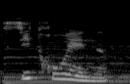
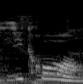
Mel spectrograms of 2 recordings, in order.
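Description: First: The o and e are sounded as separate vowels. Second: The ending merges into one nasal vowel sound. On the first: The speaker calls it right. "分解来读" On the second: The speaker calls it wrong. "我们不能把它读成Citroën啊"

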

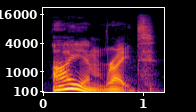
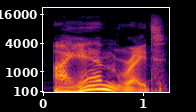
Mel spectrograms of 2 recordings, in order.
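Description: First: The stress is on the word I. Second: The stress is on the word am. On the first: "第一种哒哒哒I am right" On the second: "第二种哒哒哒I am right"

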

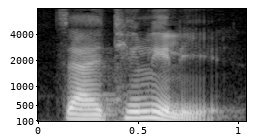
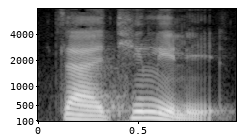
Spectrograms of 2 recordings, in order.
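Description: Both takes have the same delivery.

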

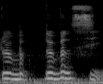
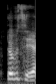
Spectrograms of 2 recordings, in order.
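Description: First: It sounds pleading, begging to be forgiven. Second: It sounds defiant and not sorry at all.

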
